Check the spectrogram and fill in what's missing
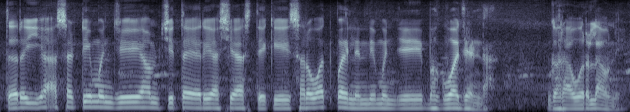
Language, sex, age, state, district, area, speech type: Marathi, male, 30-45, Maharashtra, Osmanabad, rural, spontaneous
